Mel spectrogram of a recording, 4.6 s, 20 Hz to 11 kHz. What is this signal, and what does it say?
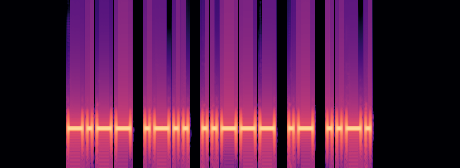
Morse code, heard as a keyed tone, about 25 wpm, 700 Hz. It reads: YL2AF
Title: DXCC-100 Call Signs - 5 Characters - 25wpm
